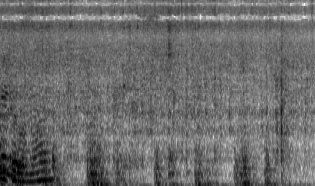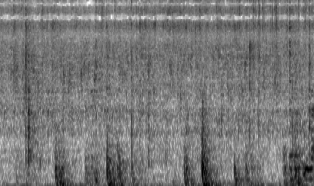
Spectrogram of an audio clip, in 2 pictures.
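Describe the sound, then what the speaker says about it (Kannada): Curry leaves and spices frying in hot tempering oil for a chicken pepper dry, giving a steady, close, crackling sizzle throughout with occasional stirring clicks. "ಒಗ್ಗರಣೆಗೆ ಹಾಕಿ ಫ್ರೈ ಮಾಡಬೇಕು"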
